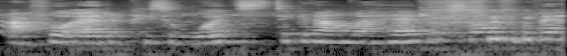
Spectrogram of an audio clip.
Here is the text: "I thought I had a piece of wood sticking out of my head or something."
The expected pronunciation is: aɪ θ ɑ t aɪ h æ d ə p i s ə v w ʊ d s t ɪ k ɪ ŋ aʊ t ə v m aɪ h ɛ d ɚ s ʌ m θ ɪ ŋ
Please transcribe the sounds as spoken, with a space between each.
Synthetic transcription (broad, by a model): aɪ f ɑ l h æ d ə p i s ə v w ʊ d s t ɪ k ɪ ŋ aʊ t m aɪ h ɛ d ɚ s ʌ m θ ɪ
